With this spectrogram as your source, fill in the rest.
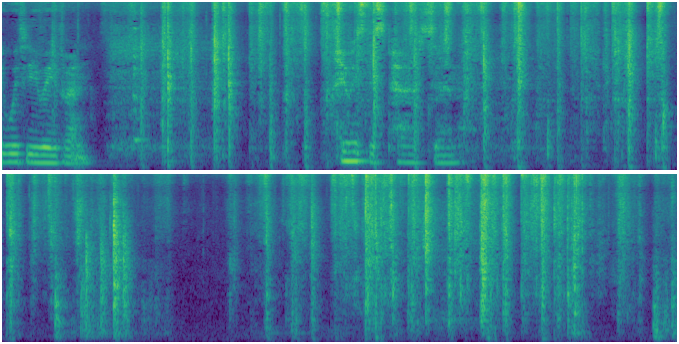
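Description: Playing cards are shuffled, riffling and clicking close by.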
